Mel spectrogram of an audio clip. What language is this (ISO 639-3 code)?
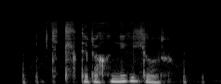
mon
